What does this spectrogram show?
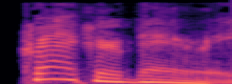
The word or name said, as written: crackerberry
